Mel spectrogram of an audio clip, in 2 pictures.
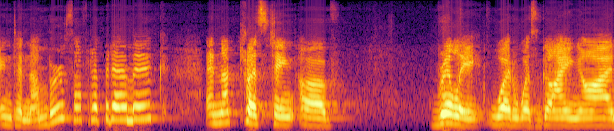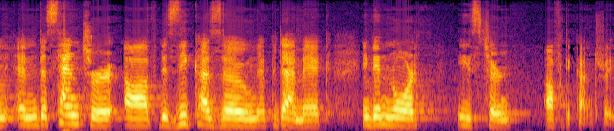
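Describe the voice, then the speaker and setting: A woman with a Brazilian Portuguese accent speaks at a fairly slow pace and a fairly high pitch. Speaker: bioethics researcher and activist. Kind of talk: conference presentation. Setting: event audience at embassy. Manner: unscripted, halting.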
